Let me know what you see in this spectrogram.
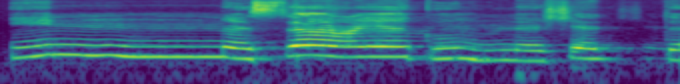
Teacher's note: آپ نے سین نکالنے کے چکر میں نا سین کے اوپر زور دے دیا، حالانکہ سین پہ زور نہیں دینا تھا.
